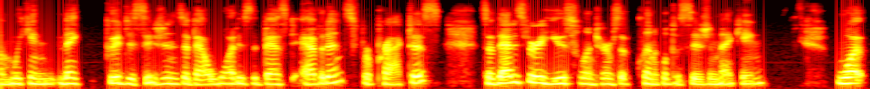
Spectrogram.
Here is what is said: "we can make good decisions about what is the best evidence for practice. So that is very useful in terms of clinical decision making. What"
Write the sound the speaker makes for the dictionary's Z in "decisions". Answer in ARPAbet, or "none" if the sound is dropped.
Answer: Z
